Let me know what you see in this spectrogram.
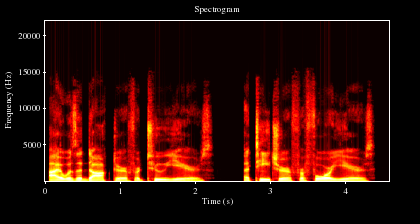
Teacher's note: It's just neutral. Nothing happens with the mouth. Nothing happens with the tongue.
